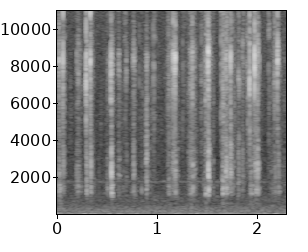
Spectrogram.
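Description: Computer keyboard typing: rapid, irregular key clicks.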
